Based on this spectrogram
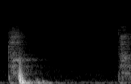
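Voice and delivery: "p" as a bare puff of air; aspirated p. Shown as a demonstration. Teacher shows English stop consonants, breathy puffed "p". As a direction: pop "p" with no voice, just breath. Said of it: "son aspiradas".

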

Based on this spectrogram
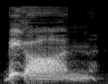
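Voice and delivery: high, very loud witch shout; witch's cry. Acted. Witch banishing the monster, shouting. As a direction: banish them with a screech. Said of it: "cried the witch".

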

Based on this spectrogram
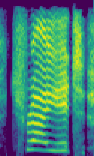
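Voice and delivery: high, loud furious challenge; enraged. A narrator's reading. Grace challenges the mother threatening to take the boy, enraged. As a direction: dare them with a burst of rage. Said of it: "Rage tore through her like a sword".

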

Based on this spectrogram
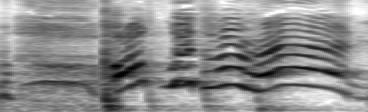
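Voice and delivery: high, loud, slow furious queen; Queen of Hearts raging at the gardeners; yelling Queen of Hearts. Acted. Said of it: "yelled the Queen of Hearts".

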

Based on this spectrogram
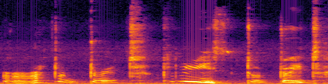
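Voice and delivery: high, slow pleading whisper. Retold or imitated. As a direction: beg in a tiny high whisper. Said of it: "I'm like".

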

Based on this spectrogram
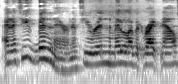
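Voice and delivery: usual speaking voice

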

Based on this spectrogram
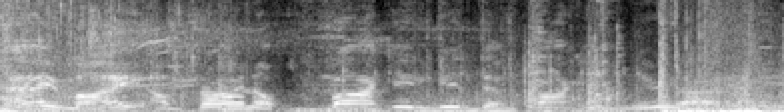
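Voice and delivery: high, loud shout at a teammate; annoyed shout. Real, not acted. Yelling at a crewmate firing cannons while looting, annoyed shout. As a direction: yell him off, you're busy looting.

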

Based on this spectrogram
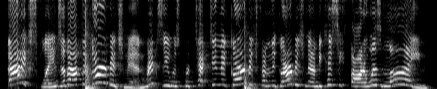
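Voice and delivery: high, loud rush of realization; excited. A narrator's reading. Henry explains the garbage man trouble to Scooter, excited. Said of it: "Henry was growing more excited".

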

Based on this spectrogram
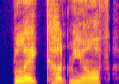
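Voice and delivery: plain reading voice

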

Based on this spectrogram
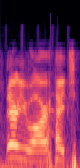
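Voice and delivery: laughing loud burst of delight; excited laughing greeting. Real, not acted. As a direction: laugh it out, thrilled to find him. Friend finally appears in chat.

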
